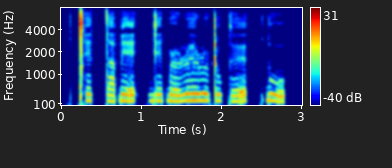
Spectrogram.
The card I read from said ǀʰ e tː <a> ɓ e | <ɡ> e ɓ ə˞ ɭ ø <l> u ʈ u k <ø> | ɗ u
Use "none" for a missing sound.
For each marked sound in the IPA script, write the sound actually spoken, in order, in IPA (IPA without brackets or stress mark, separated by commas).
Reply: a, ɡ, ɭ, ø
